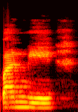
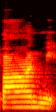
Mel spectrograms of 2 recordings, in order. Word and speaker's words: Bun Mee: So Bunme is spelled B A N H M I. And so Americans would say bond me, you know, bond me or like they just they just would say it wrong.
